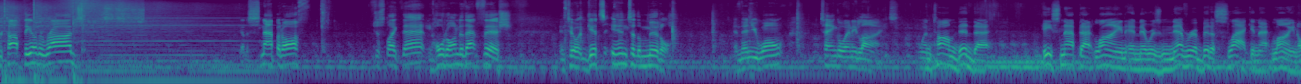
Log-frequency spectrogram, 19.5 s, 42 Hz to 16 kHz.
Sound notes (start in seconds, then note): 4.6 rod flings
